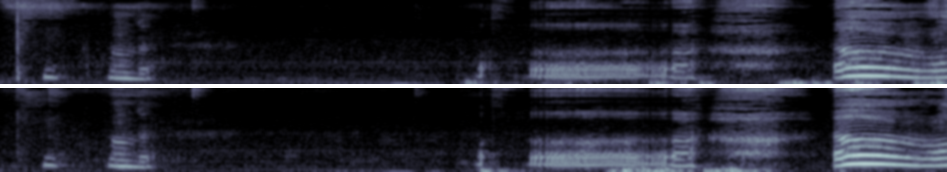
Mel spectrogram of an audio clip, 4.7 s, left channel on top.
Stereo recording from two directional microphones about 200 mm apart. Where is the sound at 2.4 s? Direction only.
20° right (ahead or behind).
